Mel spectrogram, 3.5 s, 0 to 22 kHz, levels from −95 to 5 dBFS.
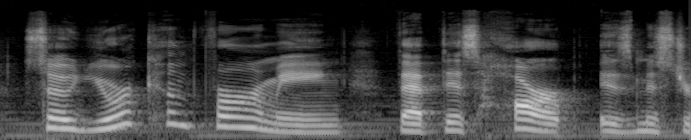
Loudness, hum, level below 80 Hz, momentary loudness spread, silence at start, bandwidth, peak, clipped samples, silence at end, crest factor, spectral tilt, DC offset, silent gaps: -23 LUFS; none; -64 dBFS; 12 LU; 0.15 s; 16.5 kHz; -4 dBFS; under 0.1%; 0 s; 20 dB; -3.5 dB/octave; under 0.1%; none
